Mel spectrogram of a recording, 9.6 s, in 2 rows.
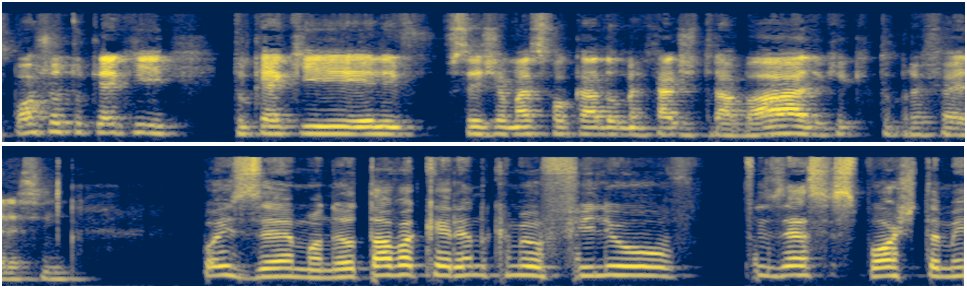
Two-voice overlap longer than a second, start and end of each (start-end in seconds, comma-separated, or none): none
